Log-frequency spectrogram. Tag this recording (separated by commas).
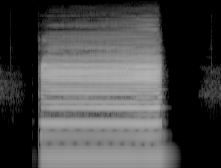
Wind instrument, Musical instrument, Music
